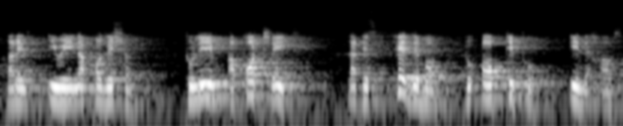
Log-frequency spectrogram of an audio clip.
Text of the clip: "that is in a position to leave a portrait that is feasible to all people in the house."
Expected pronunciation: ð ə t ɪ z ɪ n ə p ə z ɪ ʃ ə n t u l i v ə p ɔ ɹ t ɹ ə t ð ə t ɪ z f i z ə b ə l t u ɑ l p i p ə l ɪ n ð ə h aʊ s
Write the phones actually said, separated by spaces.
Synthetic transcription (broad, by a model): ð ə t ɪ z ɪ n ə p ə z ɪ ʃ ə n t u l i v ə p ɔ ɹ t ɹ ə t ð ə t ɪ z f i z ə b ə l t u ɑ l p i p ə l ɪ n ð ə h aʊ s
